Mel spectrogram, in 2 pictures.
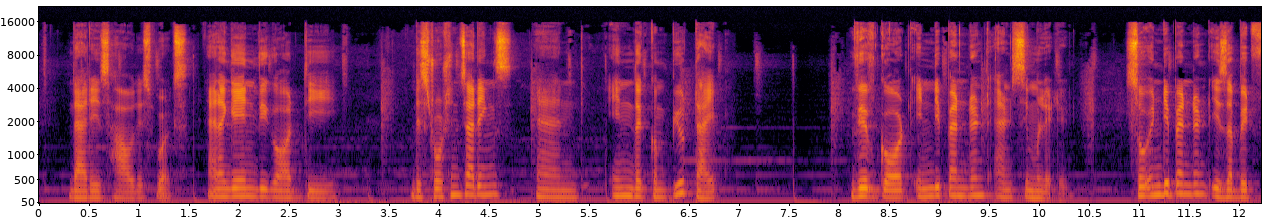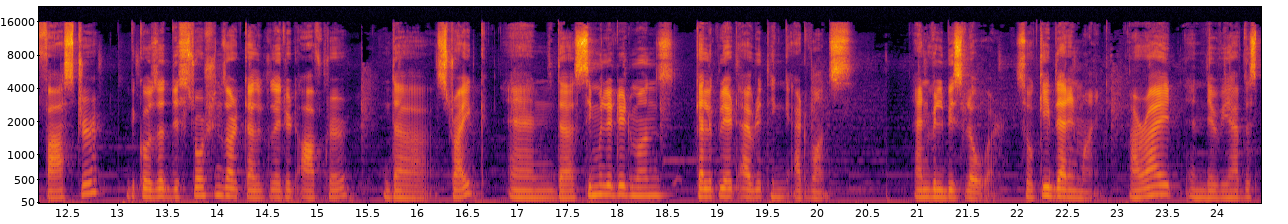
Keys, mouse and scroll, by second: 1.9 middle click, 2.0 scroll down 1, 8.2-11.4 drag, 17.3-17.9 drag, 23.0-23.9 drag.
